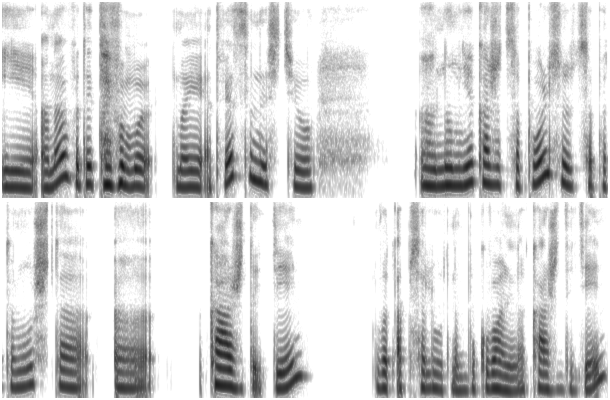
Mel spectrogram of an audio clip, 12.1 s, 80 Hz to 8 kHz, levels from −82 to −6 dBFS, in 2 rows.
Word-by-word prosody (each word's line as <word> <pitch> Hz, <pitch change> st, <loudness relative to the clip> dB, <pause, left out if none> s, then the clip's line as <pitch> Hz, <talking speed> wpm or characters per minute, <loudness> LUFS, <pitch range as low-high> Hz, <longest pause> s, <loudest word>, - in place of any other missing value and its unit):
И 195 Hz, -2 st, +1 dB
она 240 Hz, +12 st, +3 dB
вот 230 Hz, -1 st, 0 dB
этой 225 Hz, -1 st, +5 dB
в 215 Hz, -, -5 dB
мо 205 Hz, -4 st, +4 dB, 0.2 s
моей 195 Hz, -1 st, +1 dB
ответственностью, 235 Hz, -, -1 dB, 1.0 s
э, -, -, -1 dB
ну, 210 Hz, +1 st, +4 dB
мне 220 Hz, +4 st, +3 dB
кажется, 220 Hz, -3 st, 0 dB
пользуется, 240 Hz, -, 0 dB
потому 195 Hz, +1 st, -4 dB
что, 195 Hz, -4 st, -2 dB, 0.3 s
э, 185 Hz, -1 st, -1 dB, 0.6 s
каждый 205 Hz, -7 st, +4 dB
день, 230 Hz, -, +1 dB, 0.7 s
вот 180 Hz, -2 st, -1 dB
абсолютно 180 Hz, -3 st, -3 dB
буквально 165 Hz, 0 st, -1 dB
каждый 170 Hz, -1 st, -4 dB
день 170 Hz, -, -2 dB
200 Hz, 115 wpm, -25 LUFS, 180-225 Hz, 1.0 s, этой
